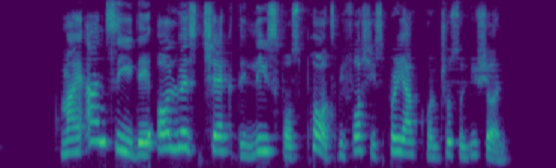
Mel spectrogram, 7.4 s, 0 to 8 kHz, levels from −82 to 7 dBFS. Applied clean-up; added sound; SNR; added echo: neural mask model DeepFilterNet 3.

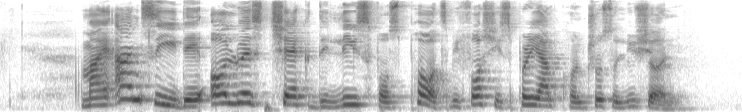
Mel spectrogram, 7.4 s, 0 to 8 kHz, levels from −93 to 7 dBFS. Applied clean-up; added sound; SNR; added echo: none; none; none; none.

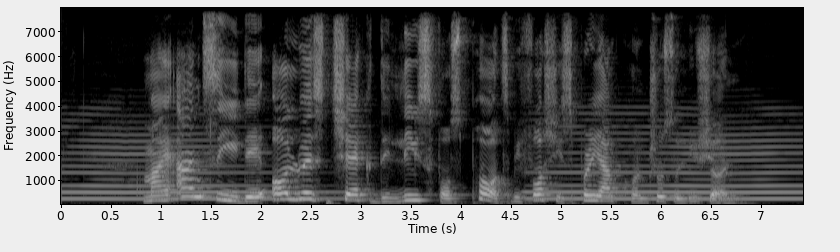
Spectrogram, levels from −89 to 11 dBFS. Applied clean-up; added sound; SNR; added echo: none; Wind instrument, woodwind instrument; 11 dB; none.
